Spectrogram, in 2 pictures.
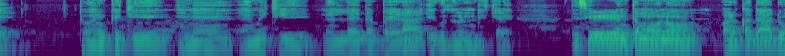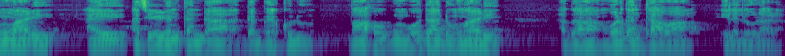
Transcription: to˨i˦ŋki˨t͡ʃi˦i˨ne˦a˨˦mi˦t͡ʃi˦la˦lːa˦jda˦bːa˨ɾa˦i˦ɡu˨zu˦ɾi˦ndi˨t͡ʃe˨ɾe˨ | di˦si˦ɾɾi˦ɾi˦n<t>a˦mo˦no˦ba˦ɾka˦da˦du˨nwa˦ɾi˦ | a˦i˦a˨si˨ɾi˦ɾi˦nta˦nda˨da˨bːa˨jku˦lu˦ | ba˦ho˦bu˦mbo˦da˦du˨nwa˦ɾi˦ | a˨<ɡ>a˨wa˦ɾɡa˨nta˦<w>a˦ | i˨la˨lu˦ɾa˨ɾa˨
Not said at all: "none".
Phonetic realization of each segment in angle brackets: t, ɡ, w

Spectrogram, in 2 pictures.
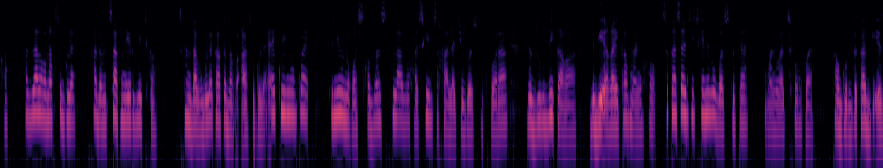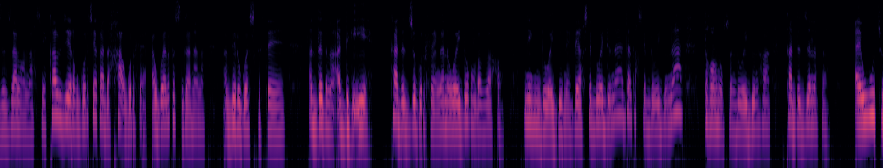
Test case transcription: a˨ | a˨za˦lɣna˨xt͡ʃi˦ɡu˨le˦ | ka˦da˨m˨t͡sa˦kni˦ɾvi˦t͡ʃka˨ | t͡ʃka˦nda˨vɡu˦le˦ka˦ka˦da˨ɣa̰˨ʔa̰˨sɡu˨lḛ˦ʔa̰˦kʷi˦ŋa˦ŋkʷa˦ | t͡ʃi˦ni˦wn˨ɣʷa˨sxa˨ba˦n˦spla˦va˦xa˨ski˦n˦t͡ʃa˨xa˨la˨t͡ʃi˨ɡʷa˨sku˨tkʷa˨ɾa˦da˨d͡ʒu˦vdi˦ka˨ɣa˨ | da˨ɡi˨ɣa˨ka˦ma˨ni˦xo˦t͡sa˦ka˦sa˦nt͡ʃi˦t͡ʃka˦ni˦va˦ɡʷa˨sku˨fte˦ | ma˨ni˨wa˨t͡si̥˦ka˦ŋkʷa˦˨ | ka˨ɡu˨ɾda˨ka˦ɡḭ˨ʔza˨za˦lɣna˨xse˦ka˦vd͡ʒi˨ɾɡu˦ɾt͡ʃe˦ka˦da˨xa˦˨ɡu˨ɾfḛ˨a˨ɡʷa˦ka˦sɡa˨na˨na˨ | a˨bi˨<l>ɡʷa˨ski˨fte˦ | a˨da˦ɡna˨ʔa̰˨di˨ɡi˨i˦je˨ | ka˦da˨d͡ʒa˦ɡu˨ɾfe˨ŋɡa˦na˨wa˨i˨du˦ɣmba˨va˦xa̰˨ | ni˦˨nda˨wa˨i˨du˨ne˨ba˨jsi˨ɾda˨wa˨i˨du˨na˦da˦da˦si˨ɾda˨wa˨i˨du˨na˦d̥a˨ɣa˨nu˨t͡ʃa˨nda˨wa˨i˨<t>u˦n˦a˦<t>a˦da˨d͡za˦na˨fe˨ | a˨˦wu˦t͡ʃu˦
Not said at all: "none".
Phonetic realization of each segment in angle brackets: ɾ, d, k

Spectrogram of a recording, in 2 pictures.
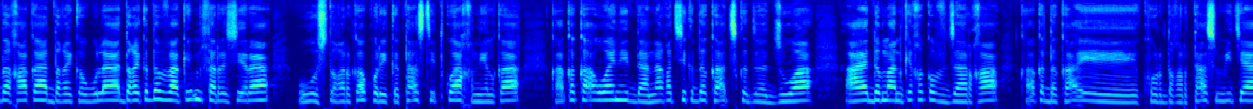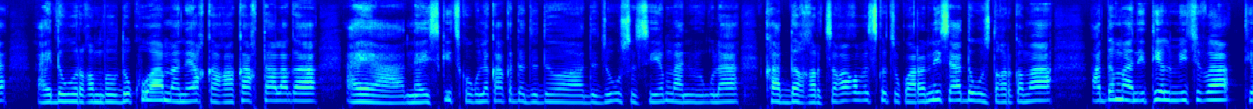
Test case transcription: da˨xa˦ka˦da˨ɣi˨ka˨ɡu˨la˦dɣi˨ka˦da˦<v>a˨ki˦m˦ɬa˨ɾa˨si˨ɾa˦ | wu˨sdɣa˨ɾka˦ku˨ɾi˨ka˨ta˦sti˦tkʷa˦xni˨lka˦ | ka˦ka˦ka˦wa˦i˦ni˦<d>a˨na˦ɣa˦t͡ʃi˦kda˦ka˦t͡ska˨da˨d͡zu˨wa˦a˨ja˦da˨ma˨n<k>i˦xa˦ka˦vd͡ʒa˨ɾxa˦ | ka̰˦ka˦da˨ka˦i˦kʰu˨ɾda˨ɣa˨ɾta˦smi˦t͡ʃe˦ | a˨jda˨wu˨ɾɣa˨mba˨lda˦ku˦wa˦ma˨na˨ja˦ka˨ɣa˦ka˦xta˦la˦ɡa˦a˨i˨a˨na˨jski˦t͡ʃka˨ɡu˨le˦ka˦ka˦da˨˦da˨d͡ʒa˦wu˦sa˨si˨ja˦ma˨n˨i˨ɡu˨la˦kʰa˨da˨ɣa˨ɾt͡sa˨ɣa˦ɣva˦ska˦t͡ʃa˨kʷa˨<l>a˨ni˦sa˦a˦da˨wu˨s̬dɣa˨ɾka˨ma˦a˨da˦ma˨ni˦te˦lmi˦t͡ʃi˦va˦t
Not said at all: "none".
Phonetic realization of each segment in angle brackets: v, d, k, ɾ

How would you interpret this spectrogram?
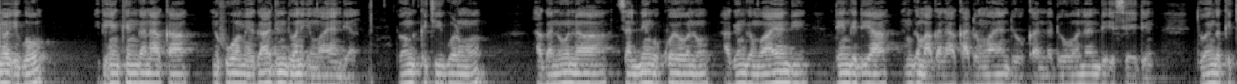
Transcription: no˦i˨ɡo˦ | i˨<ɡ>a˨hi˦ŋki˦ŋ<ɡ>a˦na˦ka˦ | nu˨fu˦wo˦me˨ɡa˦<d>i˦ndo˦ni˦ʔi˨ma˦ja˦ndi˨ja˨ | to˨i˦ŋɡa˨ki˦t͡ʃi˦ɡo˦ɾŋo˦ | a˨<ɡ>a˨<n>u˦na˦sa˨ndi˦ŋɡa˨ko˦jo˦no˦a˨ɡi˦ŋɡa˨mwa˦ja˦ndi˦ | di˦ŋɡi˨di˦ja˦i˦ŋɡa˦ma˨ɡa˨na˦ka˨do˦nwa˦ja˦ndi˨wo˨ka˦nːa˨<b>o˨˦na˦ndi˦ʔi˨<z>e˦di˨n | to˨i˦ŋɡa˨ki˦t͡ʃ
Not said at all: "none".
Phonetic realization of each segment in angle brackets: ɡ, ɡ, d, ɡ, n, d, s

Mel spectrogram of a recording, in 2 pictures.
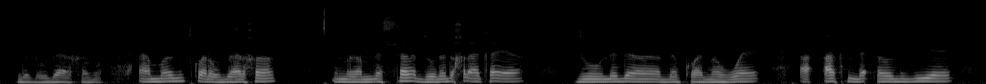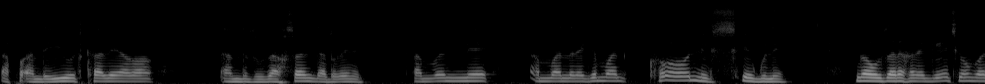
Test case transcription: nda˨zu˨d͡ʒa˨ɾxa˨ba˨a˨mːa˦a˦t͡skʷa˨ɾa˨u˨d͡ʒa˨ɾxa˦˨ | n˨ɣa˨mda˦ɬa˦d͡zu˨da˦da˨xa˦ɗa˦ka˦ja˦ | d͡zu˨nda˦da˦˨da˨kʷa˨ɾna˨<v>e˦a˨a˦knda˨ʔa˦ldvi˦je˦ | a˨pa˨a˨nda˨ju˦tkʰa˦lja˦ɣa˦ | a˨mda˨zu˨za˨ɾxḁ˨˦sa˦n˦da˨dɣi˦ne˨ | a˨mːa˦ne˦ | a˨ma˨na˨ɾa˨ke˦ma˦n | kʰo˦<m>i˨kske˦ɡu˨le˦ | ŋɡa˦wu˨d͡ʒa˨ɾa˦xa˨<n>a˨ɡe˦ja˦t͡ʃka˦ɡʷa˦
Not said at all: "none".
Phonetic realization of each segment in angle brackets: ɣ, n, n

